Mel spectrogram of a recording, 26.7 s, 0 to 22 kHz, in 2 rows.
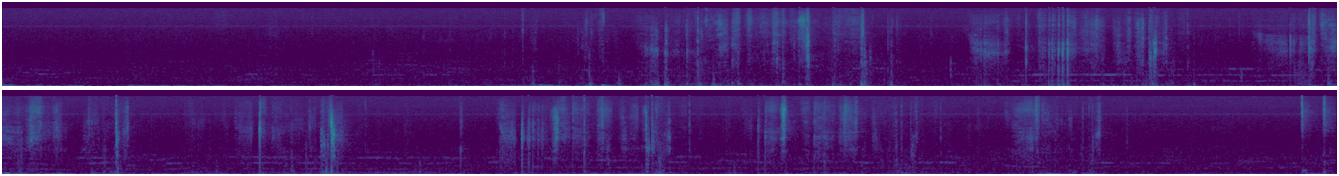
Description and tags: Page turning 1
Turning pages of a book. Recorded in house ambience using Samson Go Mic. Distant chatter can be heard. Need to be cleaned.
Recorded by Joseph
book-flip, page, paper, turning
